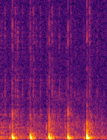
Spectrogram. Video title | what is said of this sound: Spelt Bread with Fresh Milled Grain - Ancient Grain Bread | sounds Hollow that's how you know it's done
